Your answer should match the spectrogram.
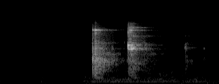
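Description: Two light clinks of a glass water dropper against a whisky glass, about a second in and a third of a second apart, each with a brief high ring, and a faint tick near the end.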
